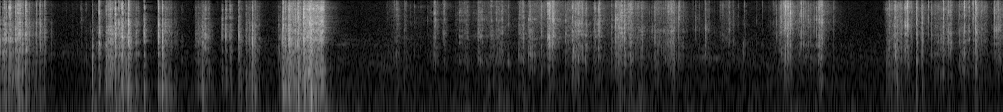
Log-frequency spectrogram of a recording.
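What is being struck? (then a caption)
Crumpled aluminum foil pieces. Two small crumpled pieces of aluminum foil, one held in each hand close to the microphone, are crinkled and squeezed by fingertips. Bright, crackling crinkles come in irregular bursts separated by short quiet gaps, with the loudest squeeze about two seconds in.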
